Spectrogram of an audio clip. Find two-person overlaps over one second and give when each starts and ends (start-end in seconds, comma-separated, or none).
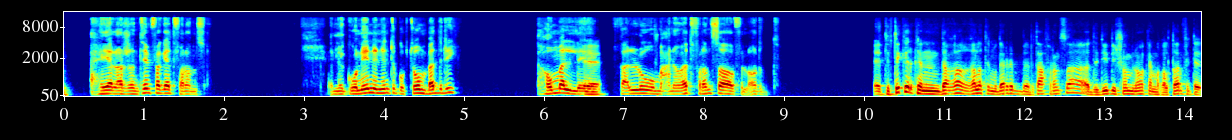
none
